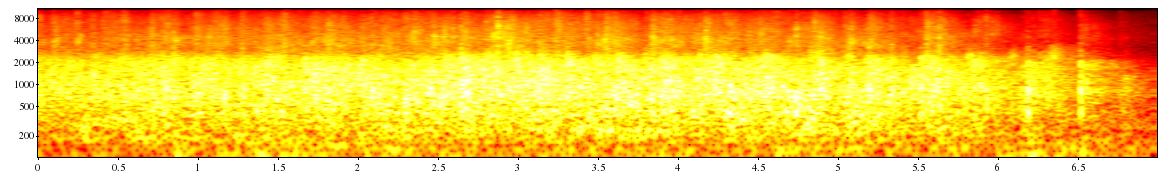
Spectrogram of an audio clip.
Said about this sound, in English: Give him a little round of applause as he makes his way forward.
